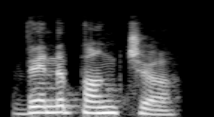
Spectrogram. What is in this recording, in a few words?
"Venepuncture", Indian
